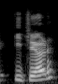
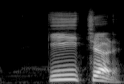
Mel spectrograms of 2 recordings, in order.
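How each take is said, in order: First: The first vowel is clipped short. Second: The first vowel is drawn out long.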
